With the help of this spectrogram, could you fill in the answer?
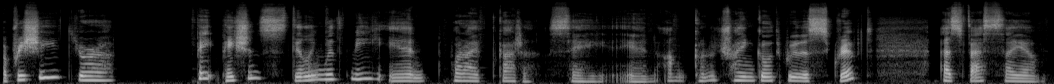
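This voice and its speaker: Woman acting as nervous female job recruiter, ASMR roleplay, lowish voice, slow stumbling delivery, timid, awkward. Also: expressive, fairly bright tone, no room sound. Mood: nervous, apologetic. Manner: stammering, halting, hesitant, apologetic and awkward.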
